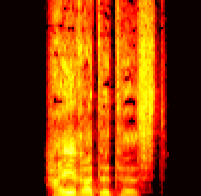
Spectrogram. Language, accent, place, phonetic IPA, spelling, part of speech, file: German, Germany, Berlin, [ˈhaɪ̯ʁaːtətəst], heiratetest, verb, De-heiratetest.ogg
- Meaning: inflection of heiraten: 1. second-person singular preterite 2. second-person singular subjunctive II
